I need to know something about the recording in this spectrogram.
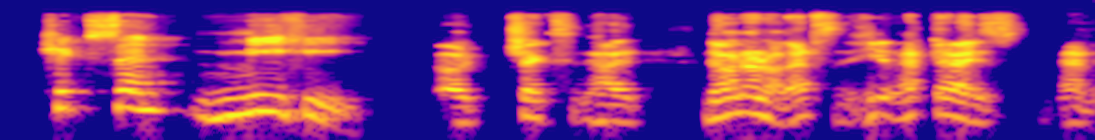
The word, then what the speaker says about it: Csikszentmihalyi: Csikszentmihalyi. Oh, no. That guy's, man. Is he Czech or something? But yeah. Csikszentmihalyi. So that's only because I learned it's a chick and she sent me high.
